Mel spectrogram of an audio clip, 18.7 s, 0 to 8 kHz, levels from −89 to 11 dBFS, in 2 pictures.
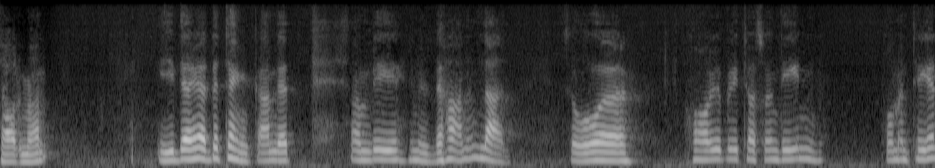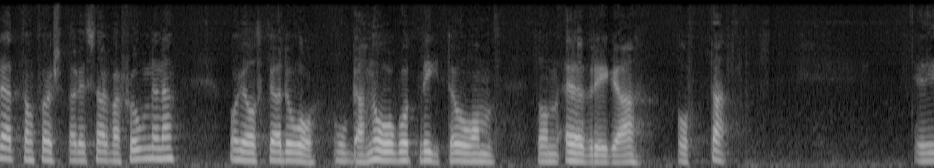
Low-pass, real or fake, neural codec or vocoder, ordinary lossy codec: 7.2 kHz; fake; codec, 16 kHz in and 24 kHz out, 0.8 kbps, FocalCodec, streaming, 65536 codes; none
